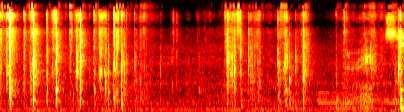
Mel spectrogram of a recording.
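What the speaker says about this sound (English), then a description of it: "As you can see, I'm shuffling for tarot." Tarot cards are shuffled by hand in rapid bursts of crisp riffling and slapping, close and fairly loud, with a brief pause partway through.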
